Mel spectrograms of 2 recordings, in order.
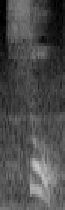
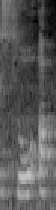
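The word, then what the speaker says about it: soap: सोप. हमने यहाँ पे ए को साइलेंट रखना है. इसको हमने सो अप नहीं बोलना. नो, ए is silent. The word is सोप.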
